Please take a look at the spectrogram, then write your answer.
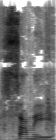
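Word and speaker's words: Sámi: know what we've been Sami we've heard it pronounced both ways by samies the people who are the samies Samy who knows anyway we're going to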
